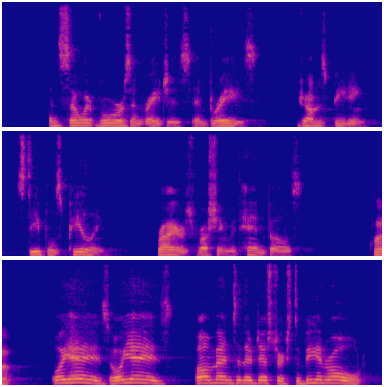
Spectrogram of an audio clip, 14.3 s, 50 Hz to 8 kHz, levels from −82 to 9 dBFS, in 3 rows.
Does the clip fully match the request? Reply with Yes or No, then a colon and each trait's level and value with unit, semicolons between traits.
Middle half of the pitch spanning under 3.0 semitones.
No: average, 4.3 semitones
